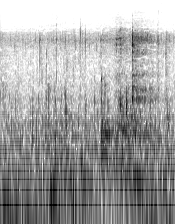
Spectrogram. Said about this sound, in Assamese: বক বক বক বককৈ একদম উতলিছে, বগা হৈ গৈছে আঞ্জাখন।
